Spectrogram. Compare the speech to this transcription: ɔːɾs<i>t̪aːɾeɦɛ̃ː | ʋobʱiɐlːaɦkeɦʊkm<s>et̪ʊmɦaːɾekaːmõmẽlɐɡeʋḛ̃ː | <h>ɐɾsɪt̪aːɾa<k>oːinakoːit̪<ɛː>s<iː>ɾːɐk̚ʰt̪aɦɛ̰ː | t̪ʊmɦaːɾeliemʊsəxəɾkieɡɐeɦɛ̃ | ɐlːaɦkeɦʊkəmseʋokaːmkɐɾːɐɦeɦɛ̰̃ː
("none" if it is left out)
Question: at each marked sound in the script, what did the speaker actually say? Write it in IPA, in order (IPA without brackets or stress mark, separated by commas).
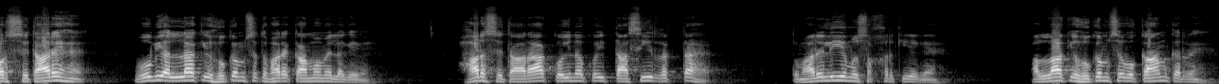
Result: ɪ, s, h, k, aː, iː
